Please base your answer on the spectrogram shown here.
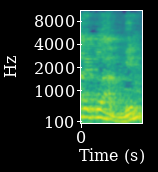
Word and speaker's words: alif lam mim: Alama. Padahal alif lam mim bacanya.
